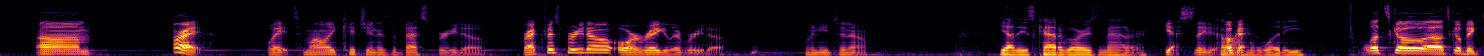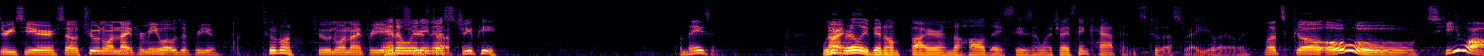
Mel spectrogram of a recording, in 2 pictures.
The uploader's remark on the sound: LIVE from the DNVR Bar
